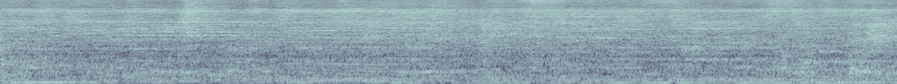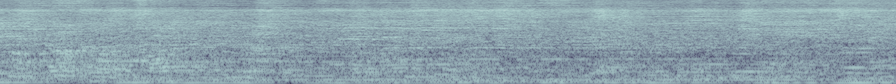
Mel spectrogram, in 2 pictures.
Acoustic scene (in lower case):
cafe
